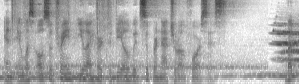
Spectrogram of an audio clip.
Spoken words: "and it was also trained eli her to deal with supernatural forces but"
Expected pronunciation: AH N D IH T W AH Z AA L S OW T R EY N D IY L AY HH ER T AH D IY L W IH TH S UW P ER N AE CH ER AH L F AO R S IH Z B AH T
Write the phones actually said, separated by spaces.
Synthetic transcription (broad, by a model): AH N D IH T W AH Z AA L S OW T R EY N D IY AY HH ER T AH D IY L W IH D S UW P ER N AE CH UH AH L F AO R S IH S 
